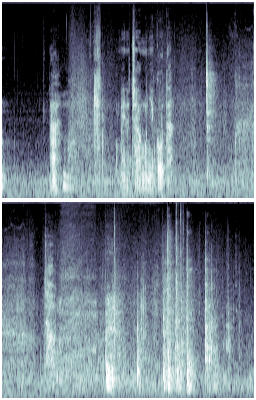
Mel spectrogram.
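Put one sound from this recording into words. A woman speaks quietly up close.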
